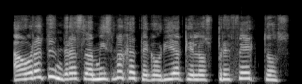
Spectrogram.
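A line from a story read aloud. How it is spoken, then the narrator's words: Exclaiming. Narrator (Spanish): exclamó Hermione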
